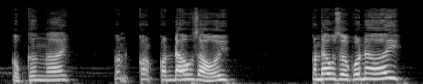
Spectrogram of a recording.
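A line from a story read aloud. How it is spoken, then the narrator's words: Old woman crying out. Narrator (Vietnamese): Mụ kêu lên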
